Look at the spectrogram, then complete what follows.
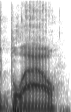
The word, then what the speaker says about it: Blough: I was like, man, it's spelled Blough, but I believe it's pronounced Blow. No, it's Blau. Are you David sure? Blau from Purdue? Yeah. I think it's Blau, Everyone called him Blau.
